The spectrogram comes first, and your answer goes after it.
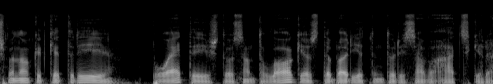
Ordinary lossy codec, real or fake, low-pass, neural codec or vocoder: MP3, 96 kbps; real; 10.8 kHz; none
